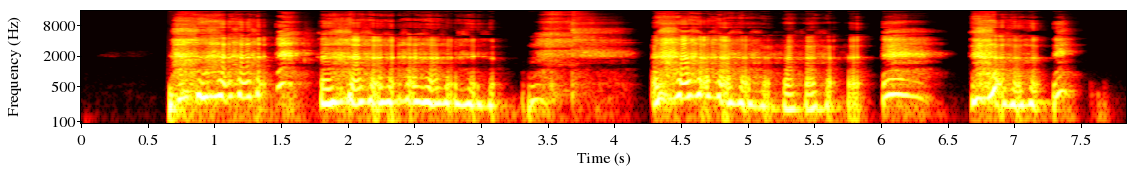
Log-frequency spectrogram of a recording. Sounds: Laughter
